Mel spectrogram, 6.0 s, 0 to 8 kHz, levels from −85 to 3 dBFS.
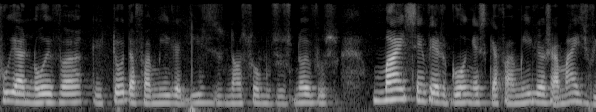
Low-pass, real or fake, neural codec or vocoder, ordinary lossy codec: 7.2 kHz; real; none; none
